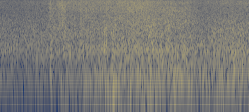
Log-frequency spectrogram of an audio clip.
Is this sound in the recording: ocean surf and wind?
yes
